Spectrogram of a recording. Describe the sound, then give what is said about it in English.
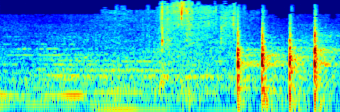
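Four quick knocks land on an apartment door, sharp, hollow raps in an even rhythm that come late, after a low, steady hum. “She listens at the door, then knocks again.”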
